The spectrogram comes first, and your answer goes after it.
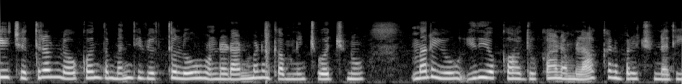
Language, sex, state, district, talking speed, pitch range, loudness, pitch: Telugu, female, Andhra Pradesh, Guntur, 125 wpm, 255-295 Hz, -13 LUFS, 270 Hz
